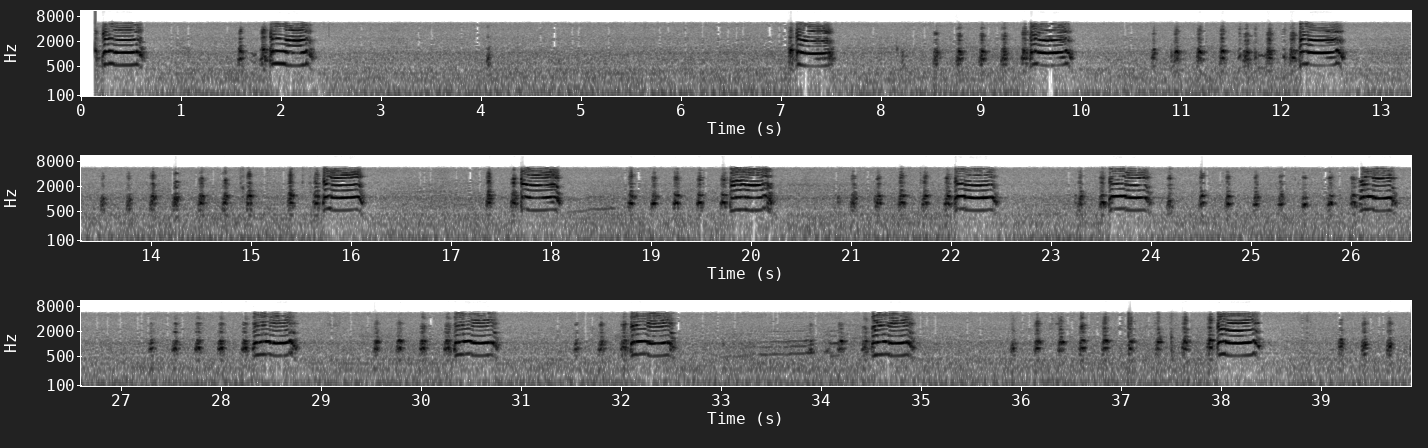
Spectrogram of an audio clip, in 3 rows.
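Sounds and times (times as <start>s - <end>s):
chicken cackling: 0.2s - 0.8s, 1.5s - 2.4s, 4.0s - 4.3s, 7.0s - 12.8s, 13.4s - 16.3s, 17.2s - 22.6s, 23.2s - 26.6s, 27.2s - 35.2s, 35.8s - 39.9s.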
